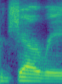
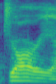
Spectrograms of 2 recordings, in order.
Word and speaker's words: Jarry: for him for sure is it more like jari or Jerry it should be more like jari I was looking into uh the pronunciation before just to make sure I got it right it should be more like jari a little bit of the Rolling of the tongues on the R's but I just can't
